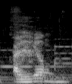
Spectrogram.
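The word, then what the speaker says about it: Carl Jung: Ang isa sa theory ni Carl Jong, well Carl Jong pero sabi nila ang tamang pronunciation niya is Carl Jong. Carlong Carlong 'no?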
